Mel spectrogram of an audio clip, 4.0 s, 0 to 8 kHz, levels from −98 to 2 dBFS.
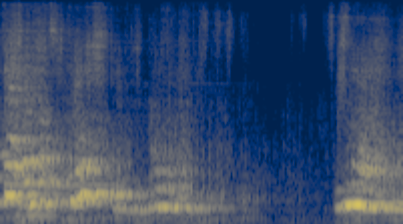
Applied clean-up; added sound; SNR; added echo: neural separator model SepFormer DNS4.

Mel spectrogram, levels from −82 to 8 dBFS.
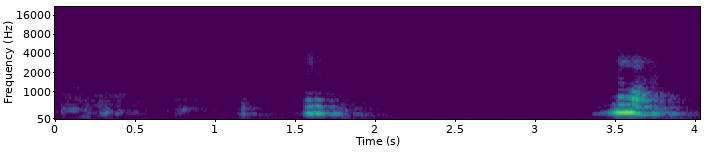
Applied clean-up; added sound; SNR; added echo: neural mask model DeepFilterNet 3.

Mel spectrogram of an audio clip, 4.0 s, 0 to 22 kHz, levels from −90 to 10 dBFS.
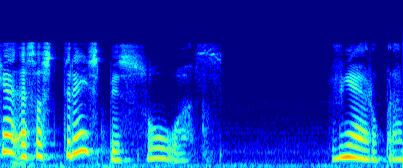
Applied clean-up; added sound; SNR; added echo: none; none; none; none.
